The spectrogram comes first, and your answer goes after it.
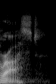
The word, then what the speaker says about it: Rost: of similar sounding anyways yeah it's Rost it's not carst yeah it's just those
